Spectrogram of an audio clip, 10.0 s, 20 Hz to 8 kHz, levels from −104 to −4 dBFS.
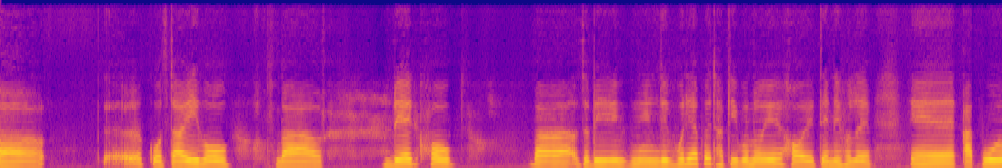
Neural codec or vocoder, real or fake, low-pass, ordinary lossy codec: codec, 16 kHz, 0.5 kbps, FunCodec, trained on LibriTTS, 25 frames a second; fake; none; none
